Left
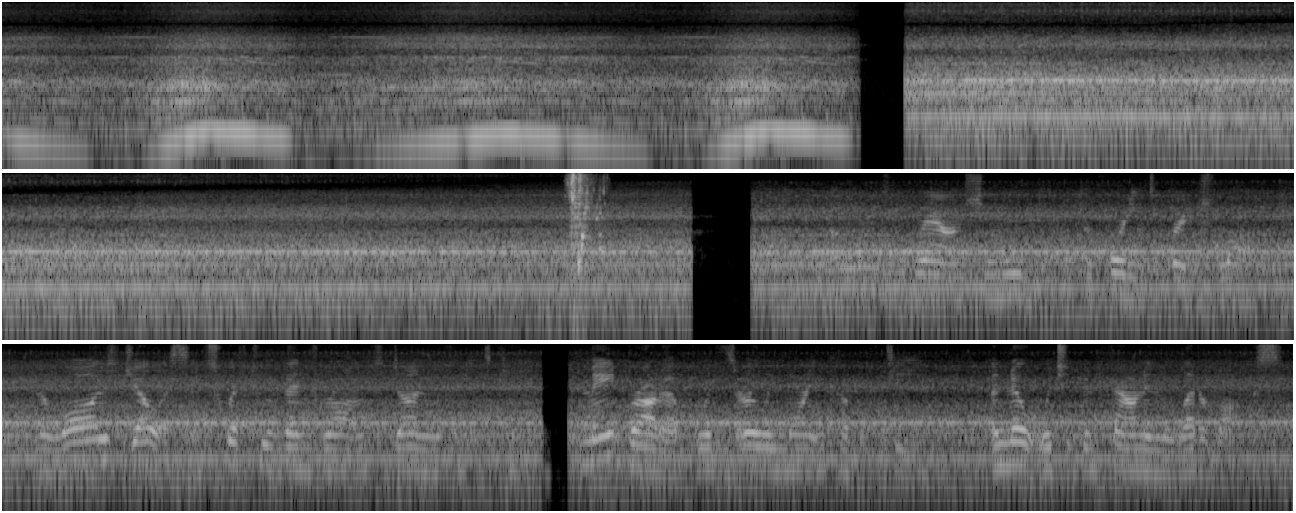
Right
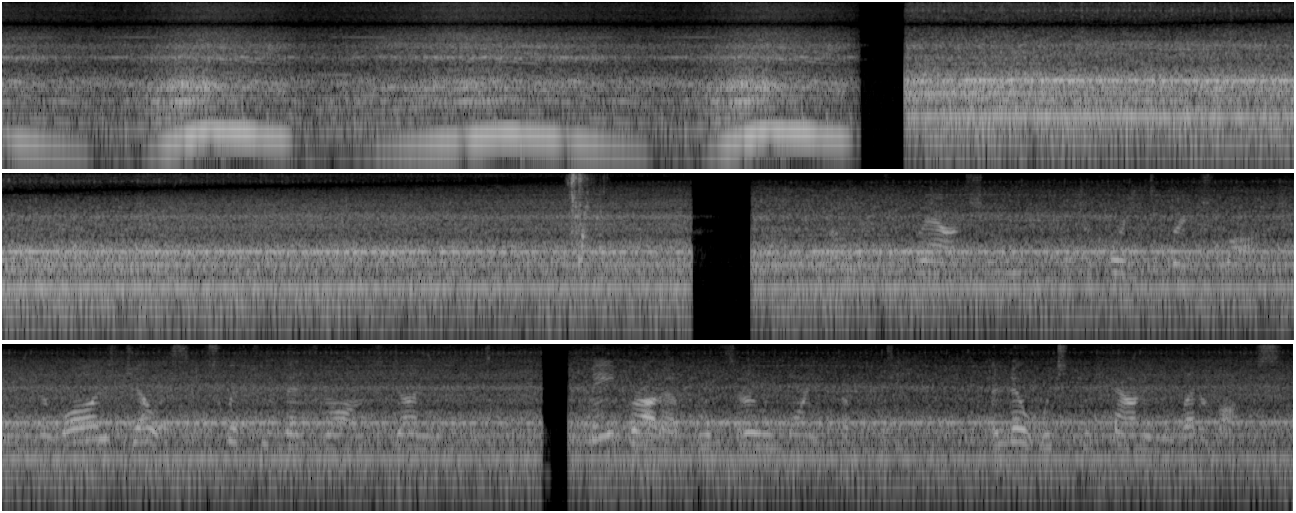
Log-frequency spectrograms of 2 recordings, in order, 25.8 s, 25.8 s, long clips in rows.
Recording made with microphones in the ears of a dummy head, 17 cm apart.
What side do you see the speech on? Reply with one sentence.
In this clip you hear the speech on the left.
